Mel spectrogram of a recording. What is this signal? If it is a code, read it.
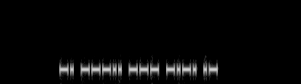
Morse code, heard as a keyed tone, about 45 wpm, 700 Hz. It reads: N8OCA
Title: USA Call Signs - 5 Characters - Repeated 3x - 45wpm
